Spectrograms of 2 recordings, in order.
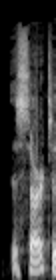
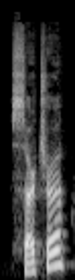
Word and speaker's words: Sartre: So the French teacher at my school says, Sartre is fine, but technically it's Sartre, but yeah. Sartre with a French accent, which I cannot reproduce.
